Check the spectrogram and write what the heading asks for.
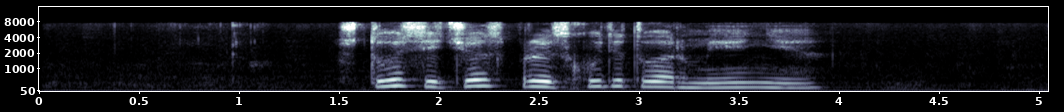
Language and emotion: Russian, neutral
